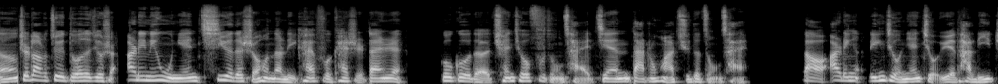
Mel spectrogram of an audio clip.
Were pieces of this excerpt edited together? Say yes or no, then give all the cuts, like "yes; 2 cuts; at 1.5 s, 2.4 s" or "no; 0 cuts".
no; 0 cuts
